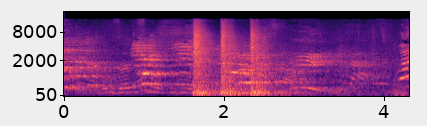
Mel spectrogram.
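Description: Voices in the crowd around a wrestling ring, with a short loud stretch of several thuds and slams on the ring canvas about halfway through, during a pinfall count and the kick-out that breaks it.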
